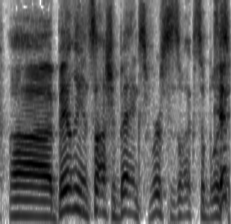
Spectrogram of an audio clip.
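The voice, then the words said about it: Announcer-style radio voice. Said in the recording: “doing my radio voice”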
